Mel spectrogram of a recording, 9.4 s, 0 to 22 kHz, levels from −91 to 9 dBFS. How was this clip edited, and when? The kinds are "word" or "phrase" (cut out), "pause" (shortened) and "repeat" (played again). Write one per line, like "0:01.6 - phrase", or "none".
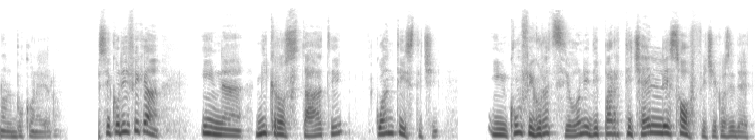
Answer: none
